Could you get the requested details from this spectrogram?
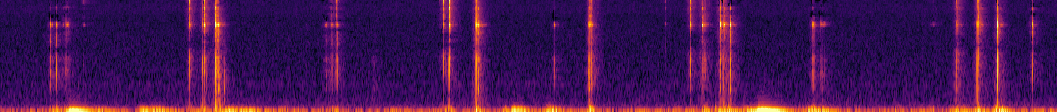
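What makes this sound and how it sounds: Long nails tap a small amber glass bottle with a white cap, held sideways. A series of sharp, bright clicks with a high glassy tick is heard, each dying away almost instantly, over a soft low rumble of handling between taps.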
